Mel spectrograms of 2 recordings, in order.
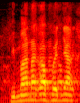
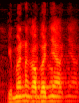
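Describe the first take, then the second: First: It is asked warmly, with a smiling voice. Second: It is asked curtly, with a tight, sullen voice. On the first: The person has a clean, untroubled heart. The speaker calls it right. "Selalu melebar" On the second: The person is troubled inside. The speaker calls it wrong. "kalau lambene nyiut ya"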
